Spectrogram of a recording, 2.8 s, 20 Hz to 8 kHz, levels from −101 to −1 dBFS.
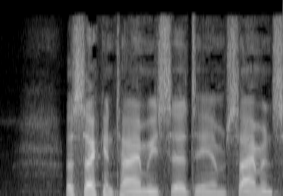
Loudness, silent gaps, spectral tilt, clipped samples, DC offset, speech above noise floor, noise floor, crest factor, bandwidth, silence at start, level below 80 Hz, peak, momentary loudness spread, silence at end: -28 LUFS; none; -4 dB/octave; under 0.1%; under 0.1%; 33 dB; -61 dBFS; 22 dB; 7.6 kHz; 0.65 s; -74 dBFS; -8 dBFS; 9 LU; 0 s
